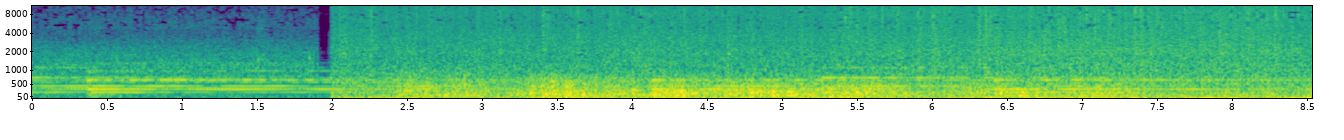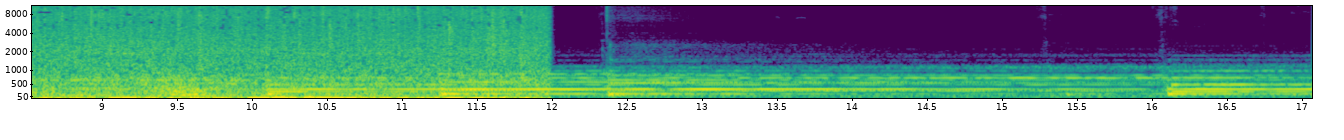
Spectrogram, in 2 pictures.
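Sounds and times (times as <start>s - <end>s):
heavy rain pouring: 0.0s - 12.0s
low rumble of thunder: 2.0s - 12.0s.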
